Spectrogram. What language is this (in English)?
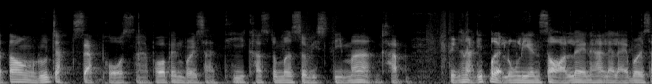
Thai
